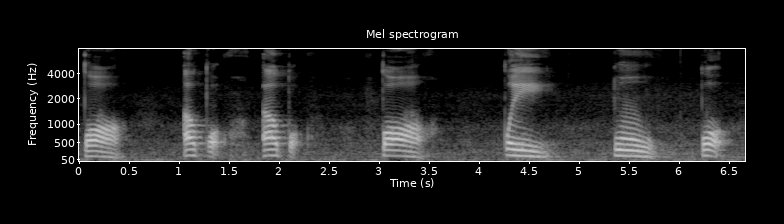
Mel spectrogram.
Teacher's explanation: ഹർഫുത്താ ഏറെ കട്ടിയുള്ള അക്ഷരമാണ് നമ്മുടെ നാവ് കുഴിയാകുന്നത് പോലെ അനുഭവപ്പെടും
